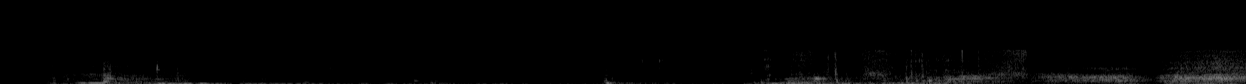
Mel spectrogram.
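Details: Daisy, a French Bulldog, excited after receiving a new dress: low, throaty grumbling and growly vocal bursts, scattered and soft at first, then building into sustained rumbling, whining vocalizing from about seven seconds to the end.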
